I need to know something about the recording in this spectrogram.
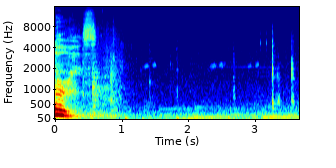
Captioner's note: clattering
